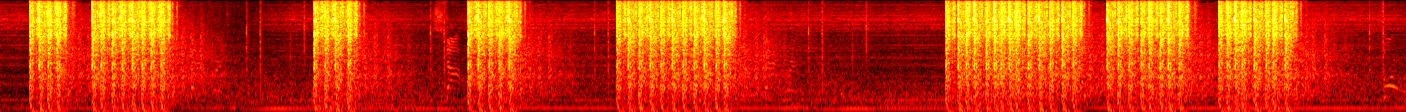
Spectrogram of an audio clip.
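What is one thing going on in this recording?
A heavy machine gun fires in long rapid bursts.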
